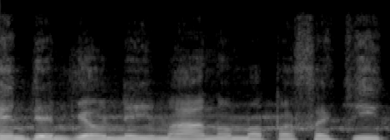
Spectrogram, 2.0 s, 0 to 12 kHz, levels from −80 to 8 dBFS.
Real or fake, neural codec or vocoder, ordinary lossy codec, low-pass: fake; autoencoder, 48 kHz, 32 numbers a frame, DAC-VAE, trained on Japanese speech; Opus, 64 kbps; 10.8 kHz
